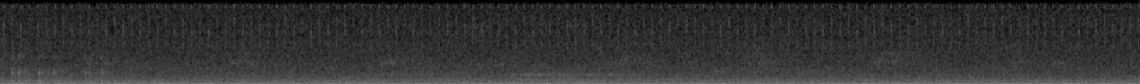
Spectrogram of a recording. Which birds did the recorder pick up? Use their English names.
Yellow-bellied Sapsucker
